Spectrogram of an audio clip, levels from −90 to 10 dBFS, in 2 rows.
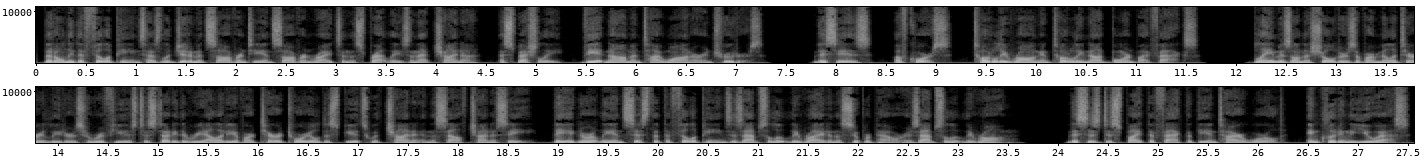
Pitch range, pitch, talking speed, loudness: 90-115 Hz, 100 Hz, 190 wpm, -25 LUFS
